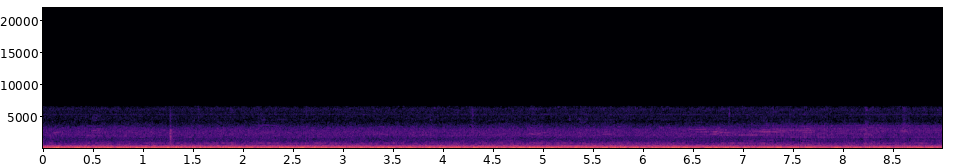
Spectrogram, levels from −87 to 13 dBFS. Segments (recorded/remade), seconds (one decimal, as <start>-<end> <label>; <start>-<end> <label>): 0.0-7.2 recorded; 7.2-7.9 remade; 7.9-9.0 recorded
